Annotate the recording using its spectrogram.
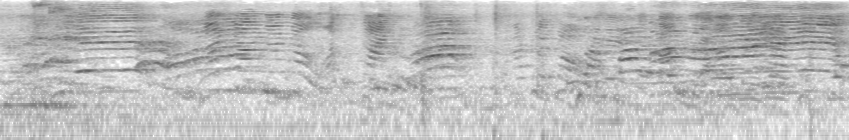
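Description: Young children playing: high-pitched voices chattering and calling out, with a few rising and falling squeals. A low steady hum runs underneath and stops about four seconds in.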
